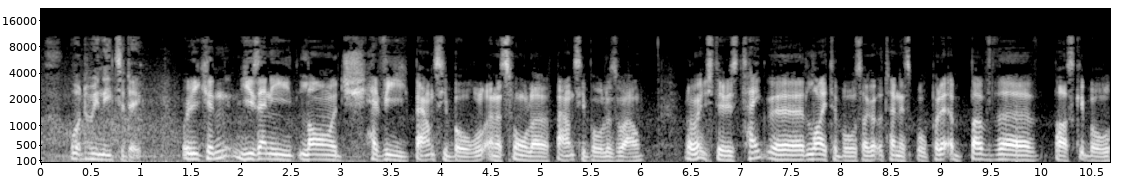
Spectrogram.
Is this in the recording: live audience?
no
